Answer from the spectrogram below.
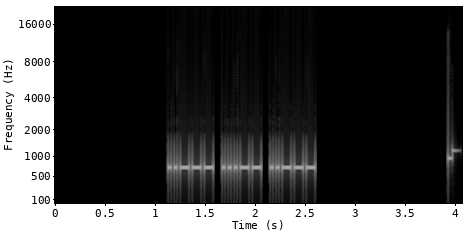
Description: Morse code, heard as a keyed tone, about 40 wpm, 700 Hz. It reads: 232
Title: Numbers - 3-Digit 40wpm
